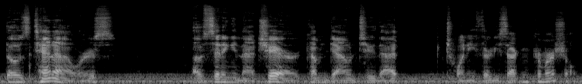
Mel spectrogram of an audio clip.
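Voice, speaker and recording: Deep-voiced man talking over car noise. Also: moderate pace. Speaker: private investigator telling of the job. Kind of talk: casual vlog monologue with storytelling. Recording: clear steady car noise.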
